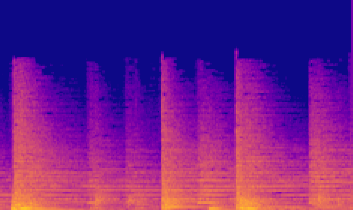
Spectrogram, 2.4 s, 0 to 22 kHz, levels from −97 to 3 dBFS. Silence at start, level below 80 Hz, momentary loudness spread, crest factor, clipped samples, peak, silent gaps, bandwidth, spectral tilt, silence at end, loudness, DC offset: 0 s; -58 dBFS; 13 LU; 18 dB; under 0.1%; -4 dBFS; none; 16 kHz; -4.5 dB/octave; 0 s; -22 LUFS; under 0.1%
